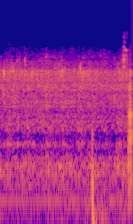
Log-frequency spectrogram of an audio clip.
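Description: Steady rush of flowing water from a reef aquarium's circulation, with one short low thump about one and a half seconds in.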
